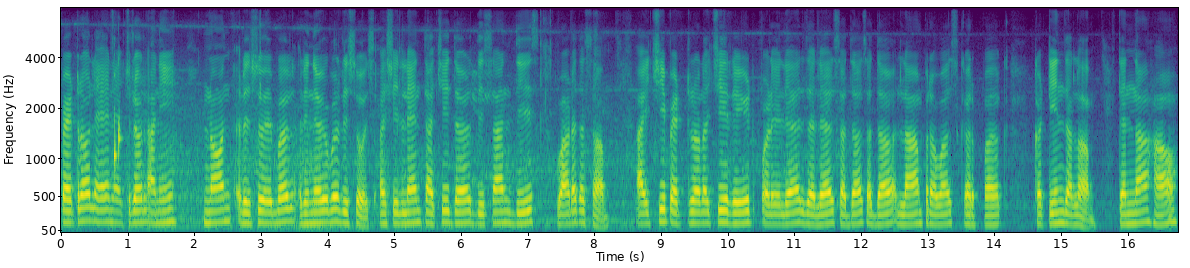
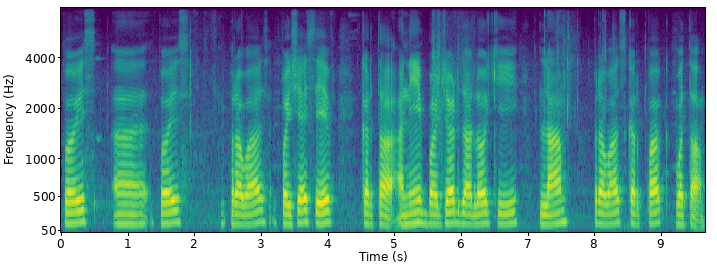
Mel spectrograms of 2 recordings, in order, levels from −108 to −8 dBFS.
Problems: constant background noise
